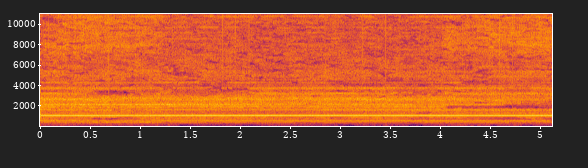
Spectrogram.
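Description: Small metal lathe running at steady speed with a constant high whine while its tool cuts decorative grooves into a spinning brass rod.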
